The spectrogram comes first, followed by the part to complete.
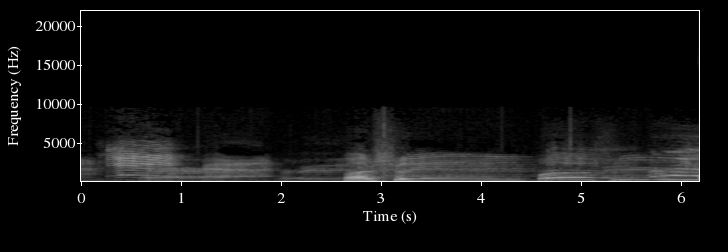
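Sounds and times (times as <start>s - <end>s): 
flock of sheep bleating while led along a village street: 0.2s - 2.9s
speech: 2.6s - 3.8s, 4.6s - 6.0s.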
